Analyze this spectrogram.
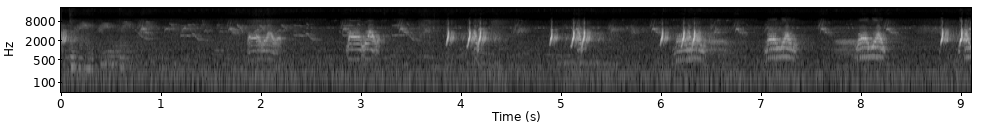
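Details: Morning calling of common quails: faint scattered notes at first, then clearer triple-note bursts repeated roughly every second as more birds join.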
